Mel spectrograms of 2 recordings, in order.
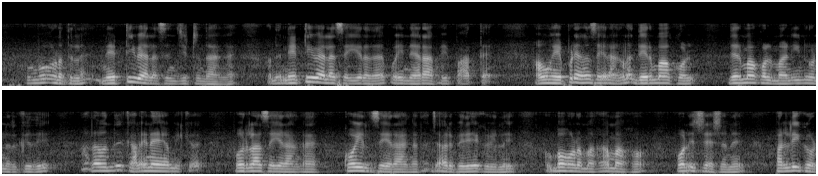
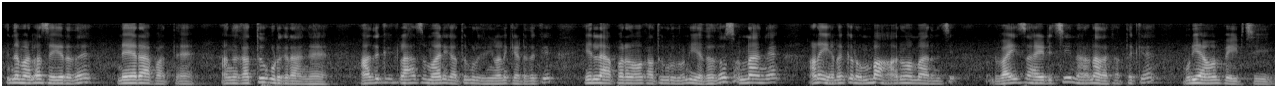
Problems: constant background noise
